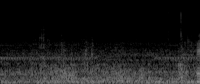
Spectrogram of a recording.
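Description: Power window of a 1984 GMC Caballero running as the door glass moves, a faint steady hum inside the cabin, with a couple of light clicks near the end.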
